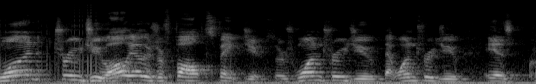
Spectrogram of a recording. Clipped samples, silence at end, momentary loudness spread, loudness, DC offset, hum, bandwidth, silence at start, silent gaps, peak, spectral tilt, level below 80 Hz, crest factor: under 0.1%; 0 s; 10 LU; -28 LUFS; under 0.1%; none; 16.5 kHz; 0 s; none; -12 dBFS; -6 dB/octave; -40 dBFS; 16 dB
